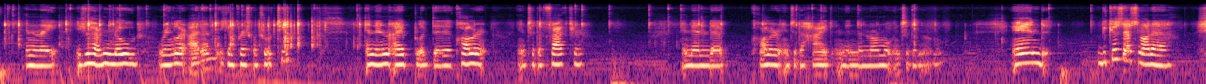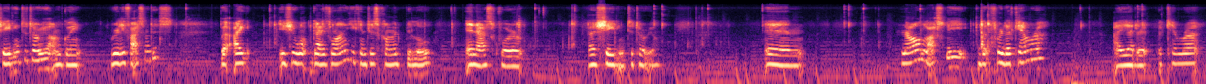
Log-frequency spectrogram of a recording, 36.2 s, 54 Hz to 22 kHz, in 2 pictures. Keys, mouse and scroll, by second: 1.6-4.1 drag, 4.1 ctrl+t, 6.8-8.2 drag, 9.1 click, 11.2 click, 12.8 click, 14.3 scroll down 4, 15.0-15.7 scroll down 5, 15.7-16.8 middle drag, 16.8 scroll up 5, 21.0-27.9 shift+middle drag, 27.9 click, 28.7-29.8 middle drag, 29.8 scroll up 3, 30.8 click, 31.0-35.2 middle drag, 35.2 shift+a.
